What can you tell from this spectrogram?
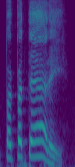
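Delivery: high, loud frightened plea; pleading scream. A narrator's reading. Child begging Daddy mid-whipping, high and loud. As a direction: cry out begging Daddy to stop. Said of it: "I screamed as the belt buckle".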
